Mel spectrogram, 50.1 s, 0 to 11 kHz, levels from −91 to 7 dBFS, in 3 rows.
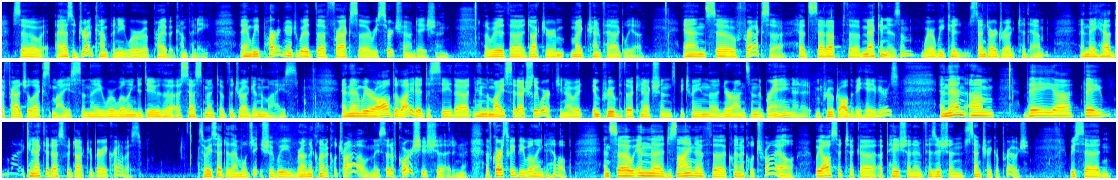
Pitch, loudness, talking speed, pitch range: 125 Hz, -25 LUFS, 185 wpm, 115-140 Hz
